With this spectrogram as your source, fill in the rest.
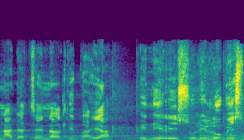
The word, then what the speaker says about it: Risuli Lubis: Ini Risuli Lubis bacanya.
